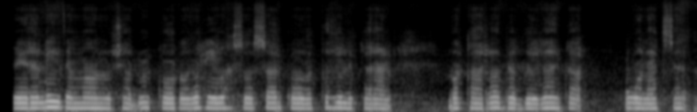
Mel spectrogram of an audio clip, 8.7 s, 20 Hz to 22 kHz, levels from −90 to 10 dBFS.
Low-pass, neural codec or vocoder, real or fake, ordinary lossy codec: none; codec, 44.1 kHz, 3.4 kbps, Pupu-Codec; fake; none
